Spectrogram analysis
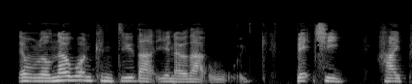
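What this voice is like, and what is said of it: Usual voice. Nothing is said of it.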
